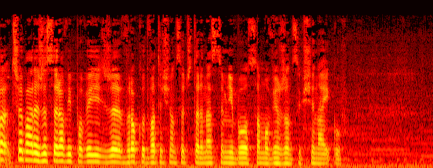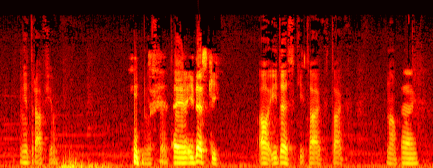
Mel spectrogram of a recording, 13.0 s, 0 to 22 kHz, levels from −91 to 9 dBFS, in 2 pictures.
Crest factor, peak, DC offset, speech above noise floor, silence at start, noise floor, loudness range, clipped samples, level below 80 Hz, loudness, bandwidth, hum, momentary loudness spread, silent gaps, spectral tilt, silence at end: 20 dB; 0 dBFS; under 0.1%; 23 dB; 0 s; -41 dBFS; 12 LU; under 0.1%; -36 dBFS; -18 LUFS; 15.5 kHz; none; 17 LU; none; -5 dB/octave; 0.05 s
